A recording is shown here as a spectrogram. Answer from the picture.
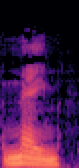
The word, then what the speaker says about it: name: Y hay palabras que se escriben con A, pero que se pronuncian con un sonido completamente diferente, como, por ejemplo, la palabra name, nombre, que se escribe N-A-M-E y se pronuncia con el diptongo A.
